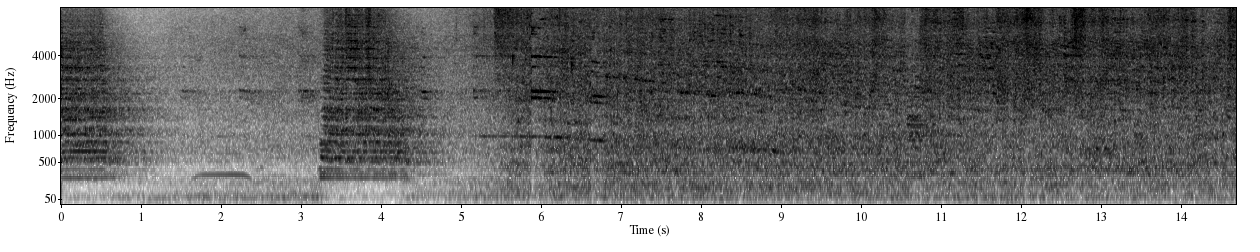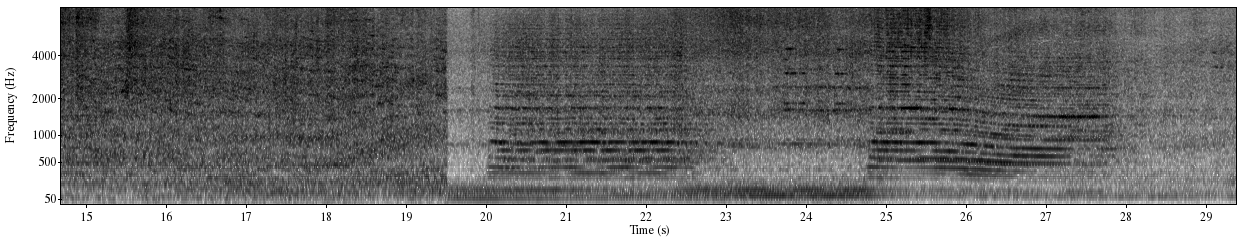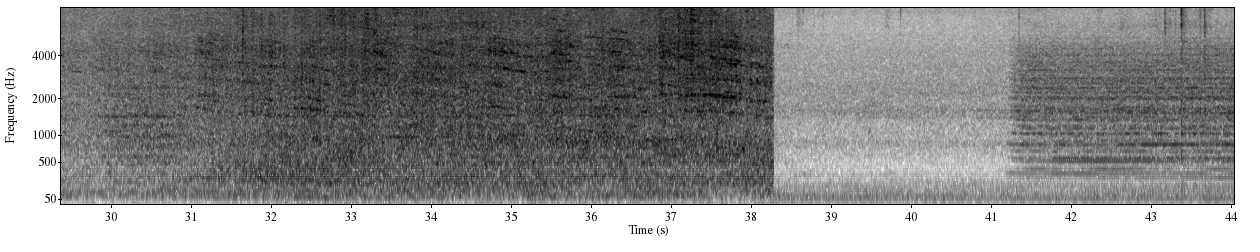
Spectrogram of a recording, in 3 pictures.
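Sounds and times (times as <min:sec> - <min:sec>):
locomotive horn blasts: 0:00.0 - 0:02.5, 0:03.2 - 0:04.7, 0:10.6 - 0:10.9, 0:19.9 - 0:22.9, 0:23.8 - 0:28.1, 0:41.2 - 0:44.0
freight train rumble and clatter: 0:00.0 - 0:44.0.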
